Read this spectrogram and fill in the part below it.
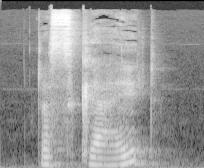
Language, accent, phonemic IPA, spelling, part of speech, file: German, Austria, /klaɪ̯t/, Kleid, noun, De-at-Kleid.ogg
- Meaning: 1. dress, gown (kind of woman's garment) 2. garment 3. clothes 4. pelt, plumage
